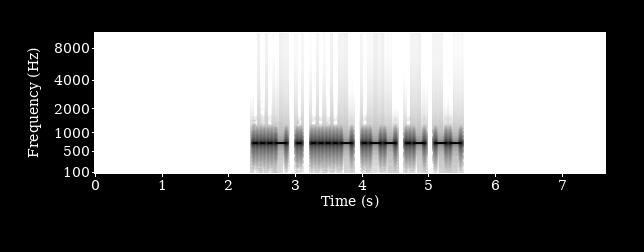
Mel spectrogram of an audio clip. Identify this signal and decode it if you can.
Morse code, heard as a keyed tone, about 22 wpm, 700 Hz. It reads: VE4WAM
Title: DXCC-100 Call Signs - 6 Characters - Repeated 3x - 22wpm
